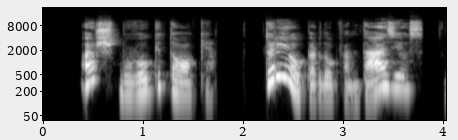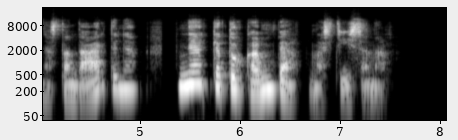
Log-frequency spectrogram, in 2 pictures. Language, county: Lithuanian, Marijampolė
